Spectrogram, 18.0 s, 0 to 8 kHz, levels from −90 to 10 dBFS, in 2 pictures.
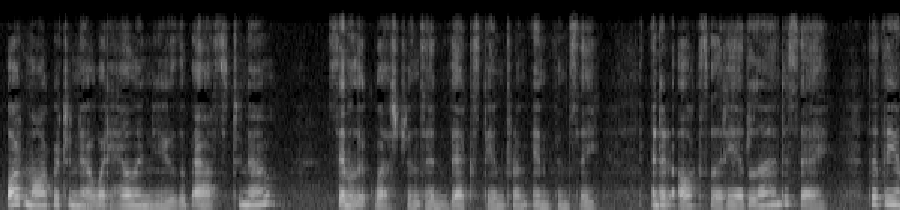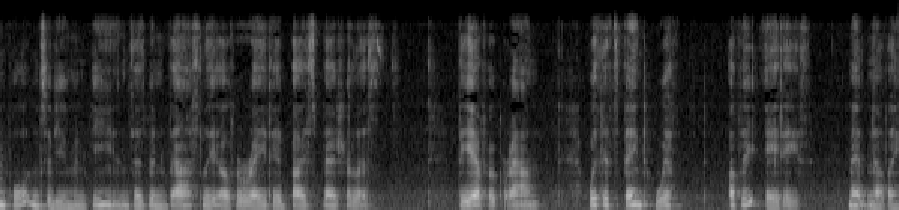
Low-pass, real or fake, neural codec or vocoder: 7.2 kHz; real; none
